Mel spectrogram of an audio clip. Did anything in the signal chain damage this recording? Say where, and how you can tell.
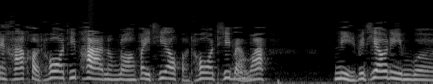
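Yes, at the codec stage, throughout the speech: heavy WMA compression is the likely cause. It rings and washes, with hiss pumping alongside the voice, which fits roughly 24 kbps. A spectrogram shows time-smeared energy around onsets and patchy, zeroed upper-frequency bins.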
